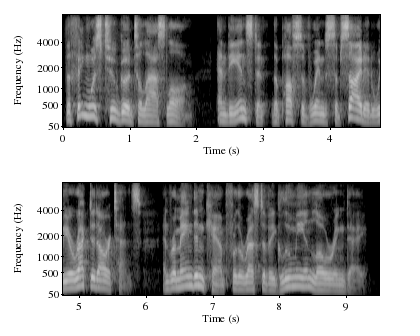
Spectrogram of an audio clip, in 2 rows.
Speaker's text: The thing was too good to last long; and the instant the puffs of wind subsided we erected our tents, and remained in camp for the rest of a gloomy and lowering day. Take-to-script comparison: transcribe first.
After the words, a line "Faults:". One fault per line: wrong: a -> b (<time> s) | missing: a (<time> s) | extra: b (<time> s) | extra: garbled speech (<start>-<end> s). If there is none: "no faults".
The thing was too good to last long; and the instant the puffs of wind subsided we erected our tents, and remained in camp for the rest of a gloomy and lowering day.
Faults:
no faults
